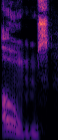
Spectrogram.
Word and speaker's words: ohm: Second, pronounced like home but starting with O is the SI unit of electrical resistance where SI means international system of units. 1 ohm represents the resistance when one volt produces 1 ampere of current.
